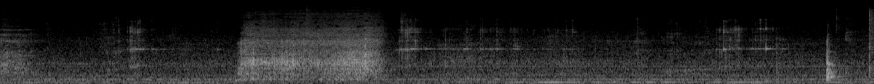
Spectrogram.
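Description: A woman blowing her nose into a tissue, one long noisy blow about two and a half seconds in; her nose is running from the capsaicin burn of the hot chili nuts. A single knock near the end.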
